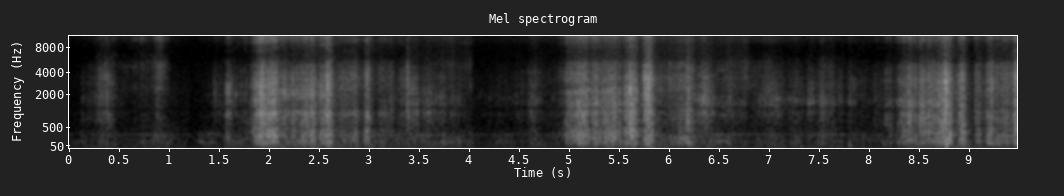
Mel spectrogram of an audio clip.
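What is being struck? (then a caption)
Green floral foam block. Fingertips tear and crumble pieces off the edge of a small, porous green floral foam slab held over a pile of foam crumbs, then press into its surface. Dry, bright crackling and crunching come in three louder bursts, separated by quieter stretches of soft rustling and crumbling.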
